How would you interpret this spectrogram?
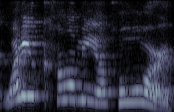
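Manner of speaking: a hammed-up mock of the woman she's quoting; mocking whiny woman. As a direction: whine it like she's the victim. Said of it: "it's like".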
